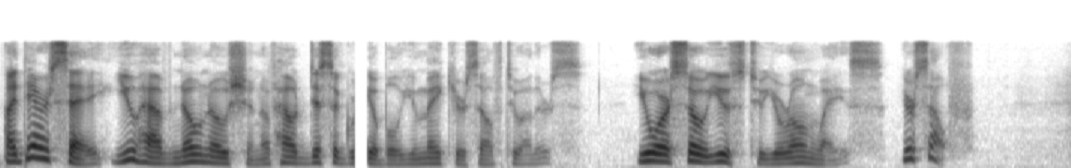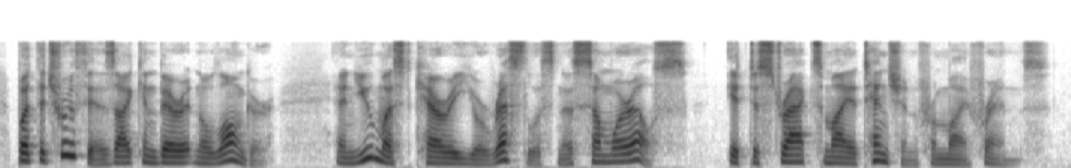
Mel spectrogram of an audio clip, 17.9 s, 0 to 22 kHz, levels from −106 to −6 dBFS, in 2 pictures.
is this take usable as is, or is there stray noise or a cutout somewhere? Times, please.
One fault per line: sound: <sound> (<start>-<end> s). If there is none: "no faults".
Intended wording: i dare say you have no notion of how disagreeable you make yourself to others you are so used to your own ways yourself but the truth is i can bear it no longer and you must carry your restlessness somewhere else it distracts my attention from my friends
sound: dropout (2.9-3.1 s)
